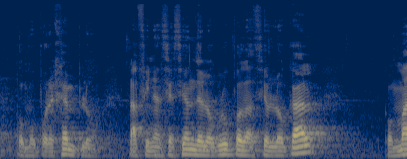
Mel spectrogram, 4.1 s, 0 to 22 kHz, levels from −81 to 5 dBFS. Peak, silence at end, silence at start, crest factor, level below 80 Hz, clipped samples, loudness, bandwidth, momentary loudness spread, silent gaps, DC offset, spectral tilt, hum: -10 dBFS; 0 s; 0 s; 18 dB; -64 dBFS; under 0.1%; -28 LUFS; over 20 kHz; 15 LU; none; under 0.1%; -7 dB/octave; none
